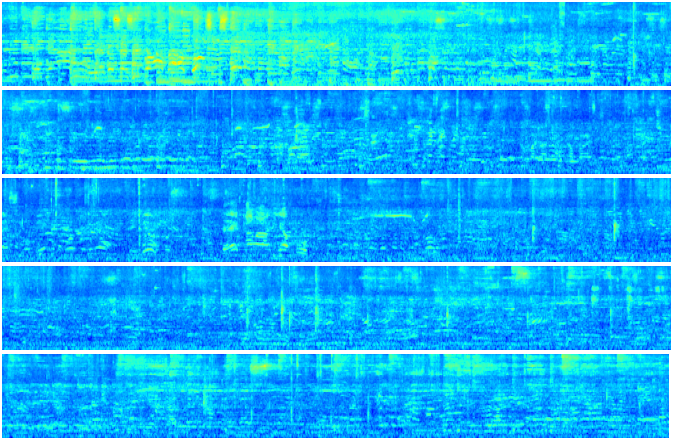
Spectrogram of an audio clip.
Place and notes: sao Paulo, Rua Gen. Cameira, shops and street vendors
